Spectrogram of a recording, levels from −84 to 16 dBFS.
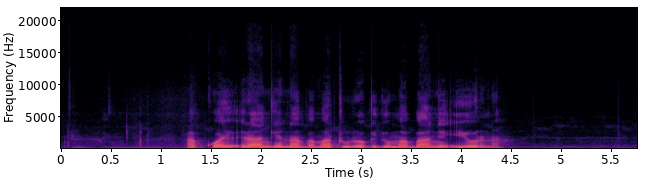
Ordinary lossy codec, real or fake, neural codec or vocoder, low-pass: none; fake; autoencoder, 48 kHz, 128 numbers a frame, DAC-VAE, trained on Japanese speech; 19.8 kHz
